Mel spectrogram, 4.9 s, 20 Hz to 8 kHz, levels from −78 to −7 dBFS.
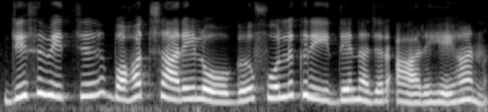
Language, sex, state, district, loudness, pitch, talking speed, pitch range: Punjabi, female, Punjab, Kapurthala, -14 LUFS, 260 Hz, 145 wpm, 230-325 Hz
